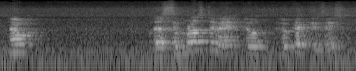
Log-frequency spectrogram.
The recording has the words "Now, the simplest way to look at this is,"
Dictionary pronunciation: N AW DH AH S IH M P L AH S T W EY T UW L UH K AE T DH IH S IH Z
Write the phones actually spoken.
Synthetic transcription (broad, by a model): N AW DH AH S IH M B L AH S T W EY T UW L UH K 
